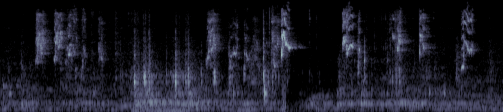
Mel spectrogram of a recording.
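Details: Morning chirping of lutino lovebirds, a male choosing between two females: high, scratchy chirps in quick clusters, a brief rising squeak midway, and short pauses between bursts.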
